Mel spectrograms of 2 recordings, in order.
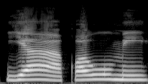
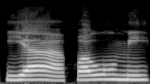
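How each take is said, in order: Both takes have the same delivery.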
